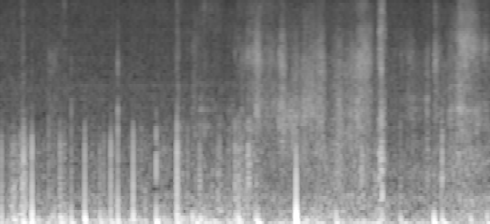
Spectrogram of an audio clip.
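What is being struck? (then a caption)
Flour tortilla. Long fingernails tap and scratch the surface of a large, thin flour tortilla held close to the mic. Soft, dull taps and sharp little clicks mix with papery scratching and a bright, crinkly rustle, all at a low, quiet level.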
